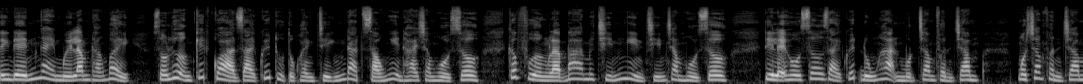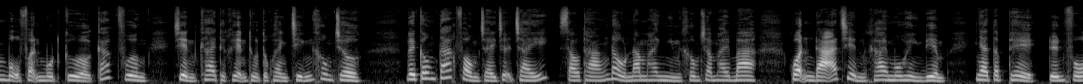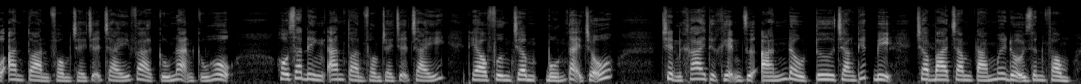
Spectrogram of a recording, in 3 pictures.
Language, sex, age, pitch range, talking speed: Vietnamese, female, 20-39, 185-225 Hz, 220 wpm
